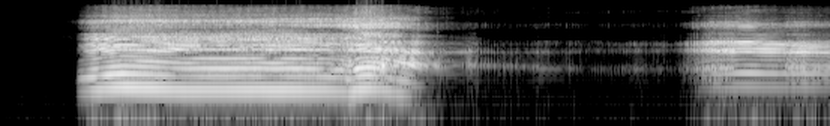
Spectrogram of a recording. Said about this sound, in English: I like to call that a yawn. I like to call that a release. If you don't do it like you're tired, you do it like you just put everything into it. What that does is that just releases everything out of you.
